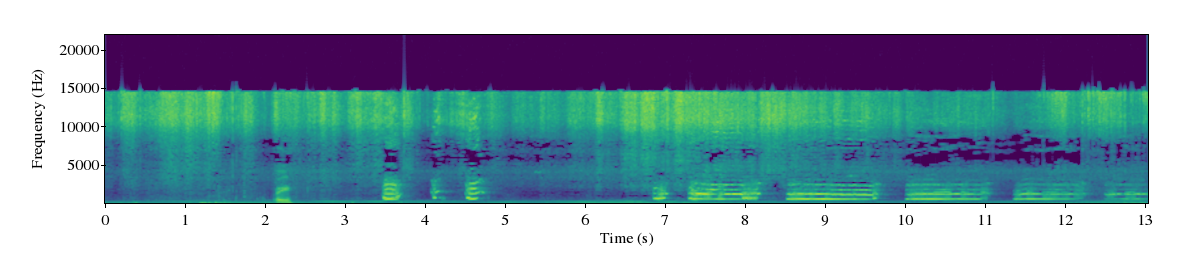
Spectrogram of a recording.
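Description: Beagle gives a few short yips, then a run of long, drawn-out bays about a second each with short breaths between: a hound opening on a rabbit's scent trail.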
